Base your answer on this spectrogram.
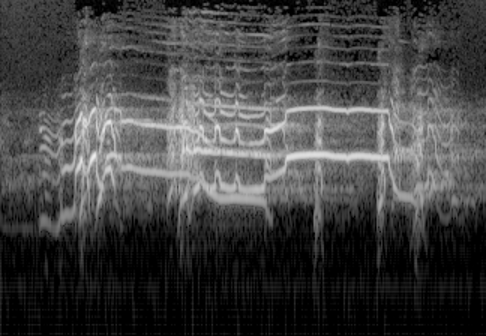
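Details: Coyotes in a group chorus: many overlapping howls rising, holding and falling, broken by quick yips and yelps, with one clear steady howl standing out before the voices trail off.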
